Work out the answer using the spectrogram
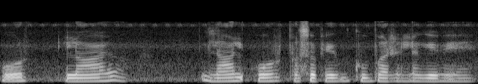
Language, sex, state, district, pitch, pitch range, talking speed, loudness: Hindi, male, Uttar Pradesh, Saharanpur, 150 Hz, 145-160 Hz, 115 wpm, -17 LUFS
